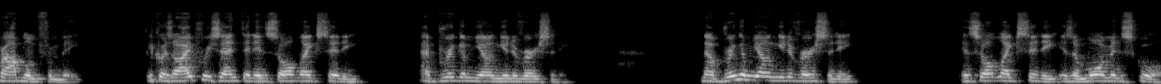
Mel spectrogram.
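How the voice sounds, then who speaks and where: This man speaks with a New York accent. His pitch sits fairly high. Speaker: psychologist. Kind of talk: interview, telling an anecdote.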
